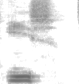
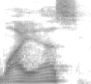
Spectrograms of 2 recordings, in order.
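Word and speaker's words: Ys: I believe it's pronounced East, spelled Y-S. – Yeah. I don't know. I said Y's and I was obviously wrong.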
